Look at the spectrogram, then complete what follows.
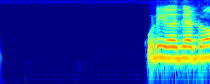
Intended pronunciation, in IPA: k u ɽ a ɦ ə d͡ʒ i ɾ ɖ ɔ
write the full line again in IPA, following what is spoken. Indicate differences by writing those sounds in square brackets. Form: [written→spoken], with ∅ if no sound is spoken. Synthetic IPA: k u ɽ [a→i] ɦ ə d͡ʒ [i→a] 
